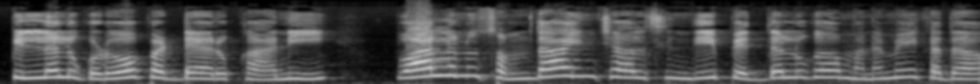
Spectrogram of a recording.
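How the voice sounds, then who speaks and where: A woman reading the lines of a calm, conciliatory older father-in-law in a spoken family story, firm and reasoning. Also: high voice, moderate pace. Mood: earnest.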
